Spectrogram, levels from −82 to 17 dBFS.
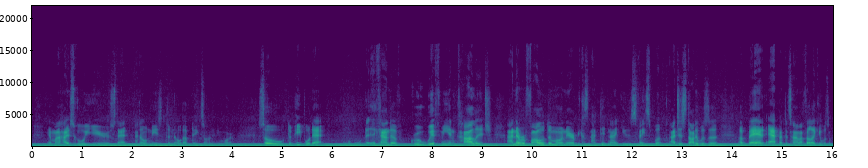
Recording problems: electrical hum; noticeable; throughout; 60 Hz, 10 dB below the speech

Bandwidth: 16 kHz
